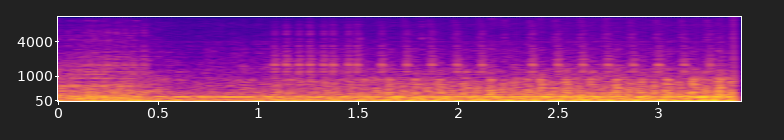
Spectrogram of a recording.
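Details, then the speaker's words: Toyota with suspected blown engine: uneven, lumpy idle with a heavy knock about four times a second; it barely stays running; owner suspects rod knock and plans to pull the oil pan. "actually idling now but it really doesn't sound good so i don't know that doesn't sound too promising does it that i don't know if you guys can hear that on camera but it really does sound like a rod knock"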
